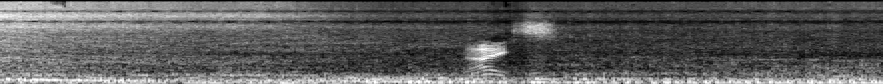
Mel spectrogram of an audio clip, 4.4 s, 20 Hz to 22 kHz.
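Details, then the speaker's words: 1957 Chevy 1300 pickup, twin-turbo with wastegates, cold with coolant at 154°, free rev: deep rumble with brief whistle rising sharply as the turbos spool, then settling; normal turbo spool. "can hear the turbos [Music] there we go beautiful"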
